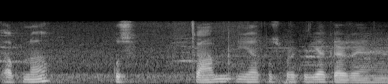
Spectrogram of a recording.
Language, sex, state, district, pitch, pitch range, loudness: Hindi, male, Bihar, Patna, 115 Hz, 105-115 Hz, -20 LUFS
